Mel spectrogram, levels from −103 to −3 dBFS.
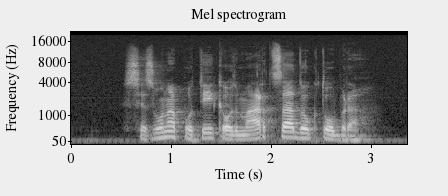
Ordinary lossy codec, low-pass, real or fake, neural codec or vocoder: none; 19.8 kHz; real; none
